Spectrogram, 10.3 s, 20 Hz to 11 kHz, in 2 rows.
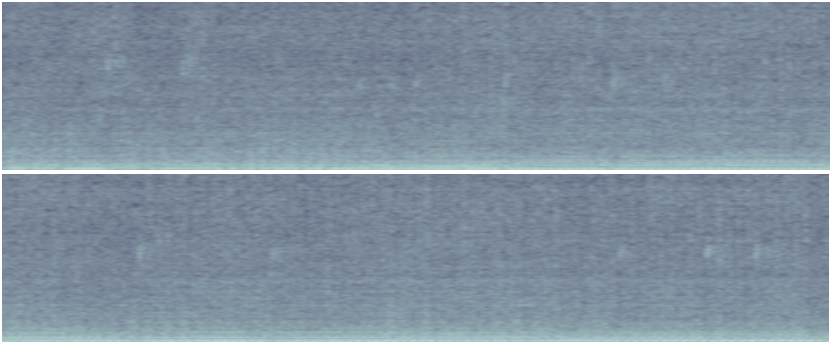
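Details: Russian Dnepr military boxer twin sat 30 years in a barn, just after carburetor idle adjustment and first start; steady, even twin-cylinder beat at one speed with no stumbling or misses; normal idle.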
